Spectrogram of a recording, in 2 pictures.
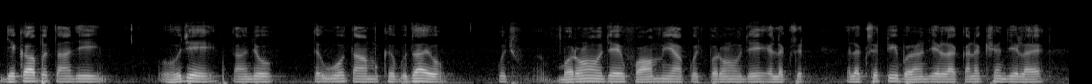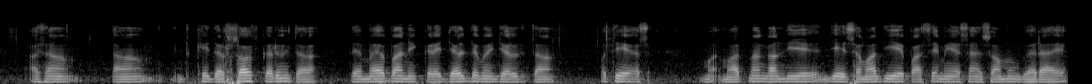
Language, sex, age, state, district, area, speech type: Sindhi, male, 60+, Gujarat, Kutch, urban, spontaneous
